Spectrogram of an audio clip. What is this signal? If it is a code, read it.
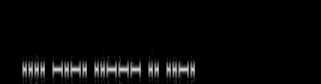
Morse code, heard as a keyed tone, about 40 wpm, 700 Hz. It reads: HC2IF
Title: DXCC-100 Call Signs - 5 Characters - Repeated 2x - 40wpm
